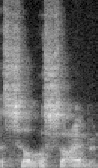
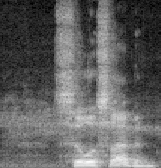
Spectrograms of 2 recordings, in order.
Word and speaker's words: psilocybin: smoking cessation in the psilocybin world interesting not saying it's connected just saying stranger and stranger psilocybin it starts with a ps it sure does silent p um wow boy even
